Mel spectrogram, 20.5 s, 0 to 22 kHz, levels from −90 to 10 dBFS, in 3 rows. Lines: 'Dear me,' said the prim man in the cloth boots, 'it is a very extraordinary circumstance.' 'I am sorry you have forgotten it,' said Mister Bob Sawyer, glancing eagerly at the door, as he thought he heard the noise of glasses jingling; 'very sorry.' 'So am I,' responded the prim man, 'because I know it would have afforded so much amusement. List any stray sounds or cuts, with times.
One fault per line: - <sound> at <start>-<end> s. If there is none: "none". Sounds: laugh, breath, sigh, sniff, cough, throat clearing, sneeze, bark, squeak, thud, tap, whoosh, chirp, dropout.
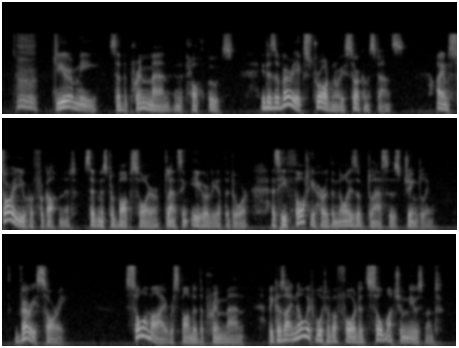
- breath at 0.2-0.6 s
